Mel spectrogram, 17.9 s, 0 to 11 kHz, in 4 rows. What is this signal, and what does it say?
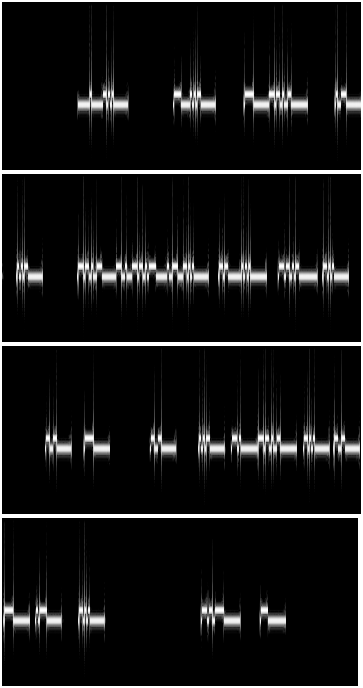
TTY/TDD text telephone tones (45.45 baud Baudot), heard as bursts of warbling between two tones, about 400 Hz shift, 1600 Hz centre. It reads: ROST WAS AN EARLY BRITISH WRITER TO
